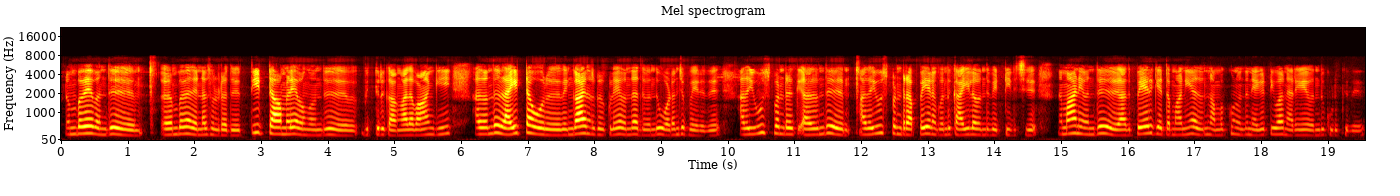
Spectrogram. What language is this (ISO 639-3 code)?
tam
